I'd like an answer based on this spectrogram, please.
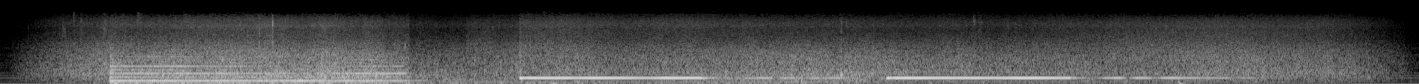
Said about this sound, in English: And I'm looking forward to it, and I'm trying to kill a few seconds until the trusty foghorn comes into play, and you're going to hear it in just a minute.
